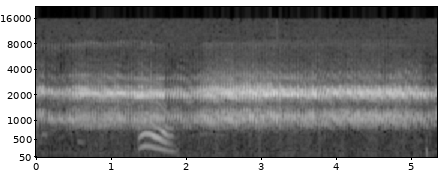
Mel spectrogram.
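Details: Dense chorus of many frogs in a backyard pool, a continuous loud pulsing buzz that swells in the middle; a brief descending, wavering voice-like sweep cuts in near the start.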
